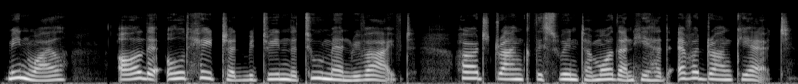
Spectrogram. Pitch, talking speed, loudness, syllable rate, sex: 230 Hz, 160 wpm, -14 LUFS, 4.3 syllables/s, female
